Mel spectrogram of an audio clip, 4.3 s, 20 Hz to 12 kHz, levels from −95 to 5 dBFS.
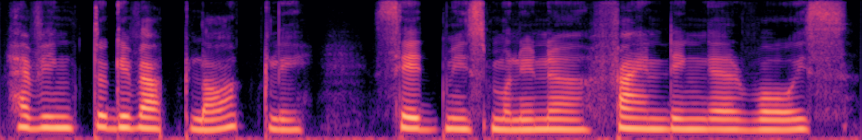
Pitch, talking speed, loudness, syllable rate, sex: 215 Hz, 155 wpm, -17 LUFS, 4.5 syllables/s, female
